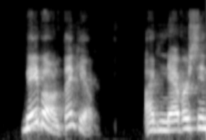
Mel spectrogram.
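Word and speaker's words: Maybonne: is I don't I don't know how to pronounce her name mayone mayone thank you I've never seen that name outside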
